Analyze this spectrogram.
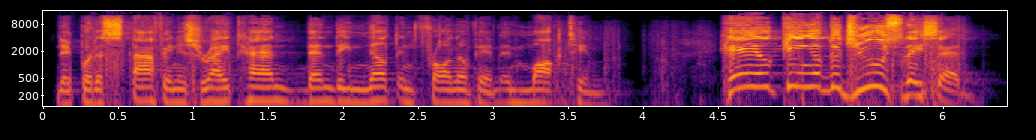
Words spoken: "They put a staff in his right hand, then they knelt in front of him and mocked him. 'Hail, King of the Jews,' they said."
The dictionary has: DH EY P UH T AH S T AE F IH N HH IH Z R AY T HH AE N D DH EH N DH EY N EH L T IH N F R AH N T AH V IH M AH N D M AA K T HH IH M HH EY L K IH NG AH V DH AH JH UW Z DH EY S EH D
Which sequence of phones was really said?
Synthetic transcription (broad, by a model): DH EY P UH T AH S T AE F IH N HH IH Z R AY T HH AE N D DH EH N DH EY N EH L T IH N F R AH N T AH V IH M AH N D M AA K T HH IH M HH EY L K IH NG AH V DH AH JH UW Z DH EY S EH D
